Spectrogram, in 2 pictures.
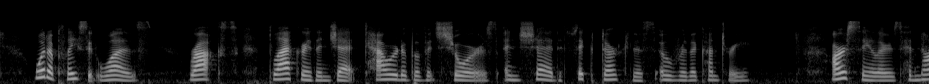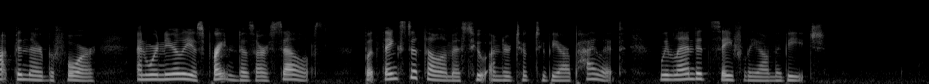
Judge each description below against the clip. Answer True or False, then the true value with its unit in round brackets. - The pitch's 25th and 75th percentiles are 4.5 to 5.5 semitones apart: False (3.5 semitones)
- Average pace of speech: True (160 wpm)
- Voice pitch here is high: True (205 Hz)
